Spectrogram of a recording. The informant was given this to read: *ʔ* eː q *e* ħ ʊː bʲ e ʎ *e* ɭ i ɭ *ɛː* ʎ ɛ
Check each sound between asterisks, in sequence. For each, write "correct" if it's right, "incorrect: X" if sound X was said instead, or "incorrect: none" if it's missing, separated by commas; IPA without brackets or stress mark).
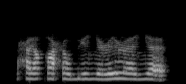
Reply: incorrect: ħ, incorrect: ɛ, correct, correct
